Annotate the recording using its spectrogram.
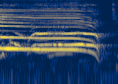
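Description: Several children holding one long, high sung note together at the end of a song, stopping abruptly at about two seconds.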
